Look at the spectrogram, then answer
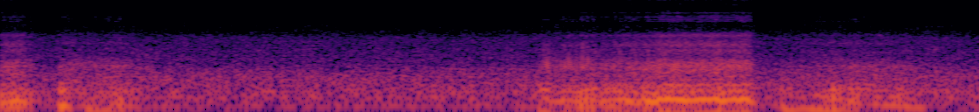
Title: Dog snoring while she's awake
